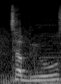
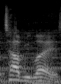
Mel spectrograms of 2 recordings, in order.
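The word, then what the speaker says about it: tabbouleh: the hookup from burst of hope very nice tabula salad though oh tabulay sorry i usually see that serve with euro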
